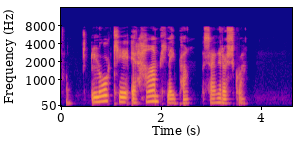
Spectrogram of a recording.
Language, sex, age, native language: Icelandic, female, 30-39, Icelandic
